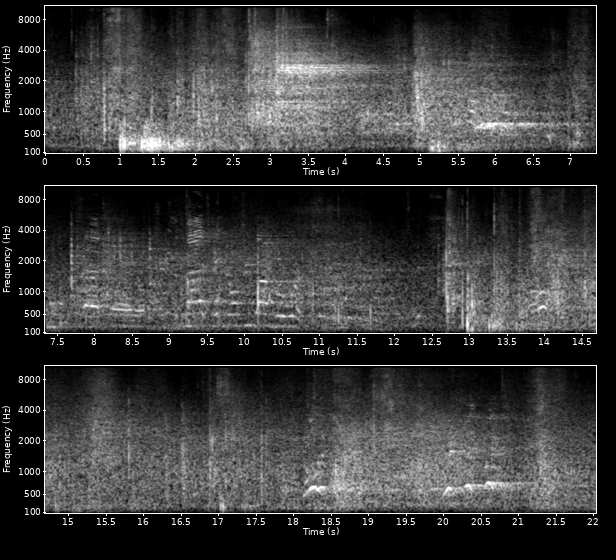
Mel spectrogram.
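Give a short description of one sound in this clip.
Skate blades scrape and hiss across the ice.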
